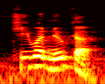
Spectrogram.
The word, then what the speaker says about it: Kiwanuka: ones I didn't know don't laugh can you pronounce it Kiwanuka yeah there you go yeah this is Michael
